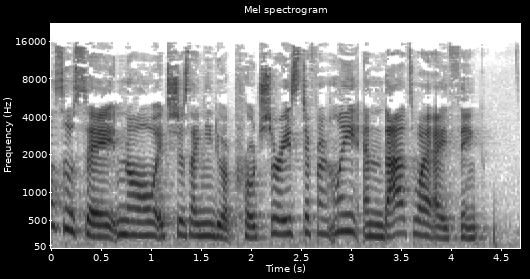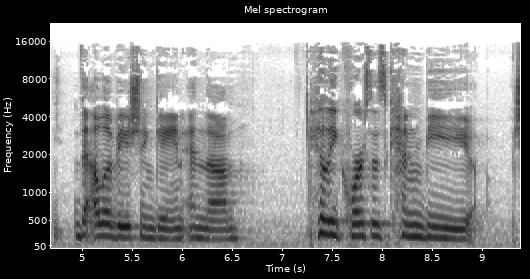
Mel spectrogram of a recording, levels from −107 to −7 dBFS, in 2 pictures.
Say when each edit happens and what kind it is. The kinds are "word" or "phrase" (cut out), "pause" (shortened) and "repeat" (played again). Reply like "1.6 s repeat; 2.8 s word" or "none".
none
